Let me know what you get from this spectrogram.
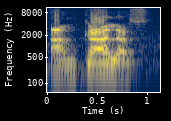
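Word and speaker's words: ἀγκάλας: Dice que cuando la gama se combina con una capa, la gama se pronuncia como N. Correcto, aquí está. Entonces la gama como N.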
